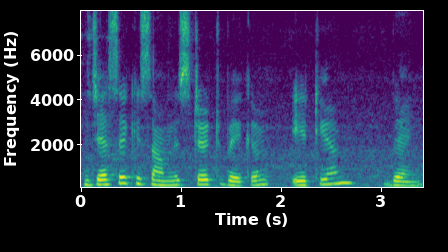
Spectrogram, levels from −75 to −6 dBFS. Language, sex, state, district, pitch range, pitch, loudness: Hindi, female, Chandigarh, Chandigarh, 185-225 Hz, 210 Hz, -17 LUFS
